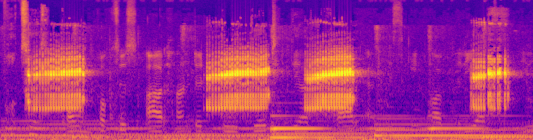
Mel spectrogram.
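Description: Frogs croaking: four loud, buzzy calls, each under a second long, spaced a second or two apart, over a steady low hum.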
